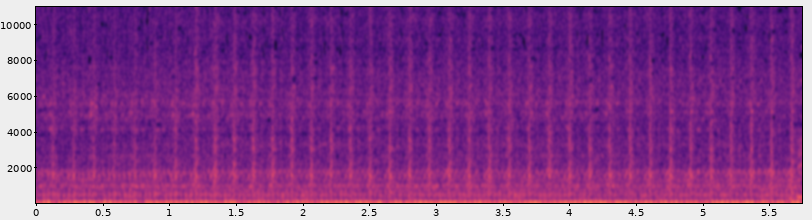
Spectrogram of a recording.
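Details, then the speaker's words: Toyota SW4 3.0 diesel, 2015, with problems after a service: sharp steady rattly knock about 200 per minute over the idle; stops when the injector is disconnected, returns when reconnected, confirming a stuck injector. "então vocês viram quando liga o bico para o barulho continua é desliga o bico para o barulho liga El ele faz o barulho então que temos bico aqui"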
